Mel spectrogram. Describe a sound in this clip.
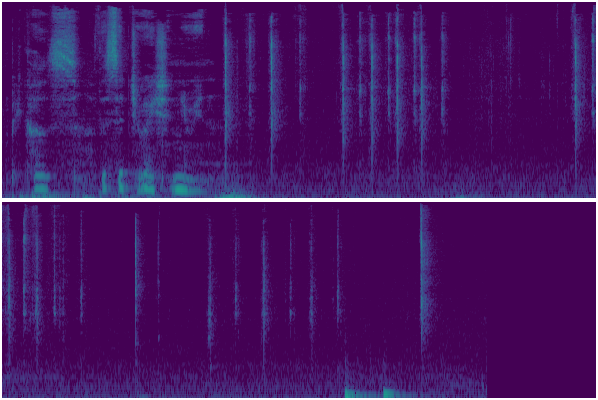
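Fingers brush and tap close to the microphone with soft crackles and clicks.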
